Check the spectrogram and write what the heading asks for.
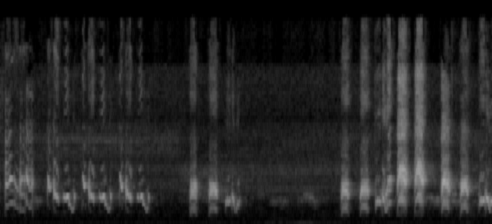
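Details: Sooty-headed bulbul singing: bursts of bright, bubbly whistled notes, quickly repeated and slurring downward, a short pause, then a livelier run of sharp chirps.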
